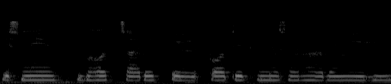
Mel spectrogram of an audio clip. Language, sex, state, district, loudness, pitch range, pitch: Hindi, female, Chhattisgarh, Bastar, -49 LUFS, 190-195 Hz, 195 Hz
